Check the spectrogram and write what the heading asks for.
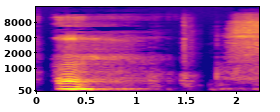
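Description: A man's voiced sigh that falls in pitch and fades, followed near the end by a soft breath drawn in.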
